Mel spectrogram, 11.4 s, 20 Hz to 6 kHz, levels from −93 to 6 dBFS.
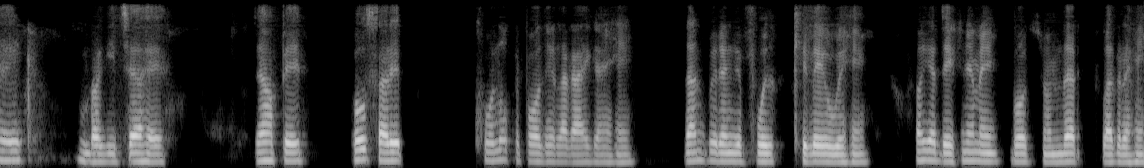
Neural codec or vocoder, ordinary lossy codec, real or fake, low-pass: codec, 16 kHz, 1.1 kbps, Voila-Tokenizer; none; fake; 5.4 kHz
